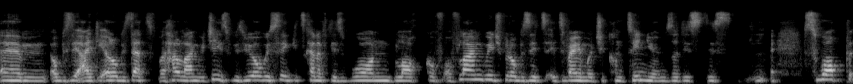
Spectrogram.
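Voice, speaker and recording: This woman talks at a very fast pace, her voice somewhat breathy. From Switzerland. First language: Swiss German. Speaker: German language teacher. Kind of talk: online panel discussion. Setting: video call.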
